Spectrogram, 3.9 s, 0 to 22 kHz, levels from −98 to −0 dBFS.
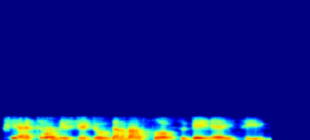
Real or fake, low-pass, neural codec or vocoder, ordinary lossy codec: fake; 3.6 kHz; codec, 16 kHz, 0.5 kbps, FunCodec, trained on LibriTTS, 25 frames a second; none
